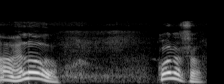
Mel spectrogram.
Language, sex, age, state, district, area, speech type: Assamese, male, 45-60, Assam, Sivasagar, rural, spontaneous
